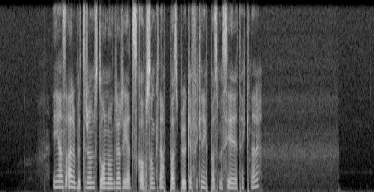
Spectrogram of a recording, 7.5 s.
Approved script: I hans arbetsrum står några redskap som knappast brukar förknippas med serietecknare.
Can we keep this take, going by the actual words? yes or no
yes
